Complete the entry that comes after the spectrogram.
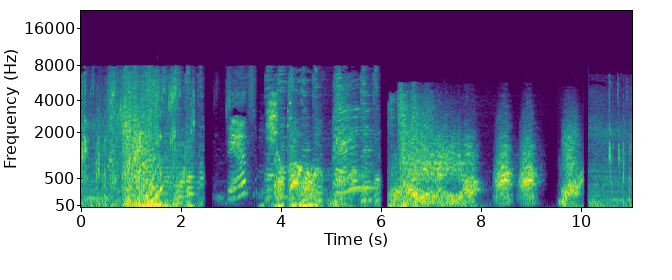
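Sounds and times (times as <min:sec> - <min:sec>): warbling processed voice and music: 0:00.0 - 0:06.0.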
